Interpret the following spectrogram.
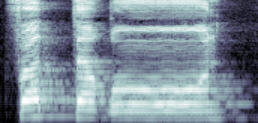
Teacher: فا کو تا کے ساتھ ملائیں گے، الف نہیں پڑھا جاتا، الف کے اوپر حرکت نہیں ہے، اور قاف کو موٹا پڑھیں گے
